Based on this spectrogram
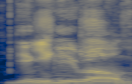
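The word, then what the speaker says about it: Yngwie: How do you pronounce his first name? Yingy Malmsteen.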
